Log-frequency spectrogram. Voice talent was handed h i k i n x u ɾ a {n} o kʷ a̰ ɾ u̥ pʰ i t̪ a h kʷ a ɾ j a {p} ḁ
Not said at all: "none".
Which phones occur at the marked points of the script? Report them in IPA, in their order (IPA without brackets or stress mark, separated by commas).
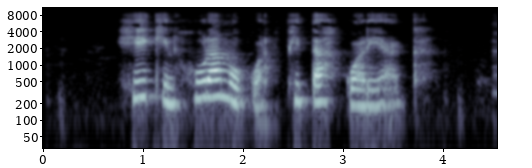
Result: m, k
